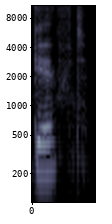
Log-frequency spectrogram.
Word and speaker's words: GIF: for sharing a gift Jiff whatever Oh I thought you said gift with a yes it's spelled GIF so it's GIF In This Moment okay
